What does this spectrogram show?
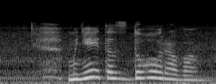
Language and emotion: Russian, positive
